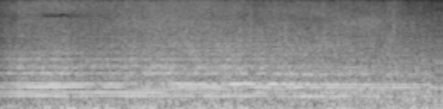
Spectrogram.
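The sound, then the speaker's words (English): A train rattles past on a track beyond snow-laden fir trees on a moonlit night, heard as a loud, steady rumble under a sustained whistle-like tone that holds level to the end. “The Polar Express rattles past on the track beyond the trees.”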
